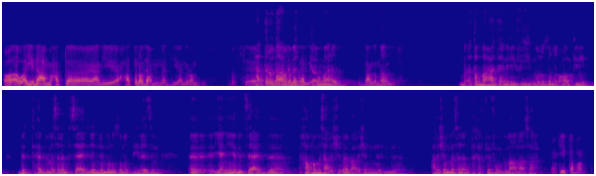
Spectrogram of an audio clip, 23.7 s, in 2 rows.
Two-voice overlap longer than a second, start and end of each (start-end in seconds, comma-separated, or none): 5.0-6.7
